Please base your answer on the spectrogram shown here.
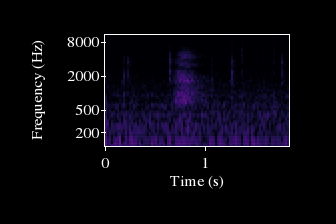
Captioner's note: sigh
